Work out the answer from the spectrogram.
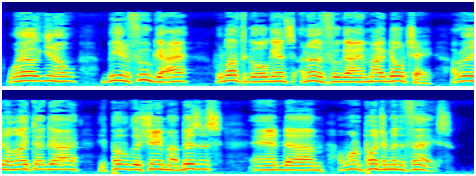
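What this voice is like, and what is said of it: Imitates another person's voice. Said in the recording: “that's not a bad George Lockhart imitation if you've ever heard him speak”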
